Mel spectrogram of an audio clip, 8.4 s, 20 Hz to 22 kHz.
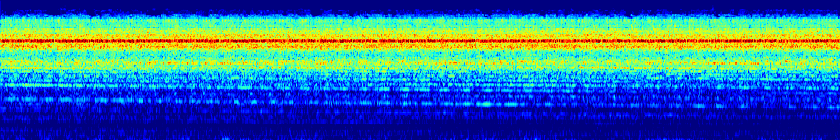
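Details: Bontrager Aeolus Pro 3V wheel with DT Swiss internals on 2022 Trek Domane SLR7; fast, even high-pitched buzzing tick while coasting, no skips or grinding; normal healthy freehub ratchet clicking.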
